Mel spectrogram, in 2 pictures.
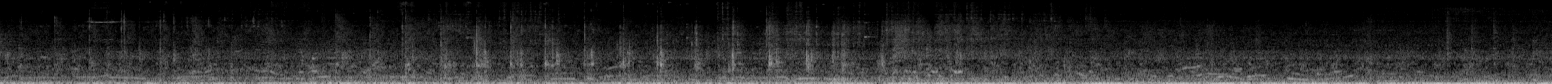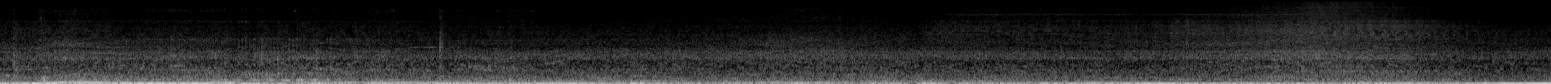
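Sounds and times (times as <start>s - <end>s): traffic rumble: 0.0s - 31.0s
car passing: 15.0s - 31.0s.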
